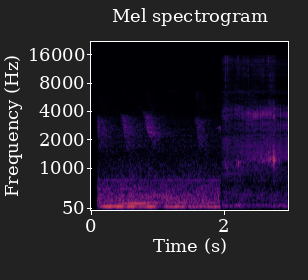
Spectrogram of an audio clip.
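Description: An electric toothbrush buzzes steadily.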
